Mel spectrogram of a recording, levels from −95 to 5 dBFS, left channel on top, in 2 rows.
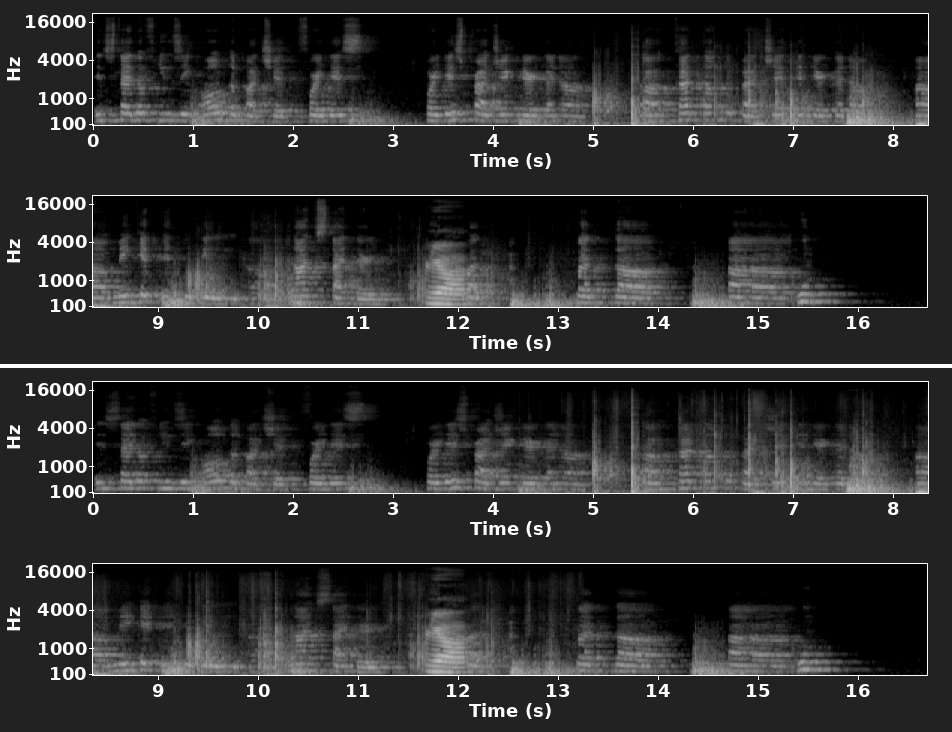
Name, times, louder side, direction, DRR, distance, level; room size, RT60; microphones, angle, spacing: voice 1, 0.0-2.7 3.3-4.9 5.4-7.8 8.2-11.2 12.1-12.2 13.1-14.0 14.7-15.5, left 2 dB, 55° left, 7 dB, 2.8 m, -40 dB
sound 1, 4.3-5.4 5.9-7.1 7.4-8.9 9.3-9.5 9.8-10.3 10.6-10.7 11.1-11.7 12.0-12.4 12.7-13.0, right 1 dB, 65° right, 2.8 m, -37 dB
voice 2, 7.5-8.0 9.1-9.2 10.3-10.4 11.7-12.1 12.5-13.1 14.3-14.7, right 1 dB, 10° right, 9 dB, 1.4 m, -30 dB
26.0 x 19.5 x 6.9 m, 0.73 s
head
